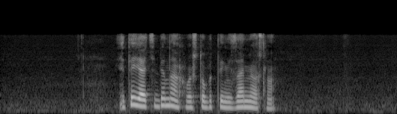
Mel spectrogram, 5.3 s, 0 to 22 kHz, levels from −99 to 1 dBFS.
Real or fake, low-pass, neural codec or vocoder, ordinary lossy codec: fake; 7.2 kHz; codec, 16 kHz, 4 kbps, FunCodec, trained on LibriTTS, 50 frames a second; none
